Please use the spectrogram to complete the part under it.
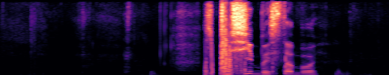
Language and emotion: Russian, neutral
